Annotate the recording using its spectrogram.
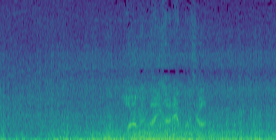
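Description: Wind buffeting the microphone at an open car window as a steady low rumble that grows louder about halfway through. A voice is heard briefly in the middle.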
